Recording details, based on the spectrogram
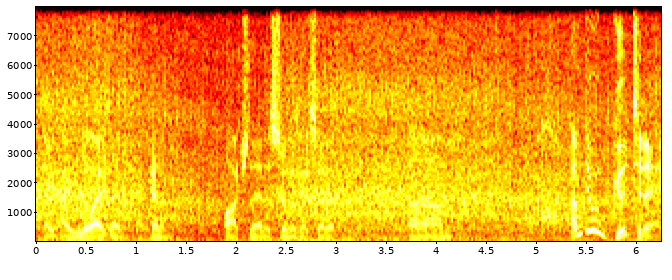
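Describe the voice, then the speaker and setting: A man's voice: low-pitched, huge pitch swings, normal speed, heavy background noise. A man from Massachusetts chatting casually with viewers while he plays a driving game, rambling with fillers and thanking people by name. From Massachusetts, New England. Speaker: streamer. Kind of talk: casual live-stream chat while playing.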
